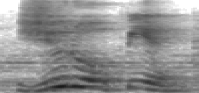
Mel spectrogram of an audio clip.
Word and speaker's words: European: a unit a union concentrate very carefully on the sound european the sound is u which is not a vowel sound that means it is a consonant sound okay that is the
